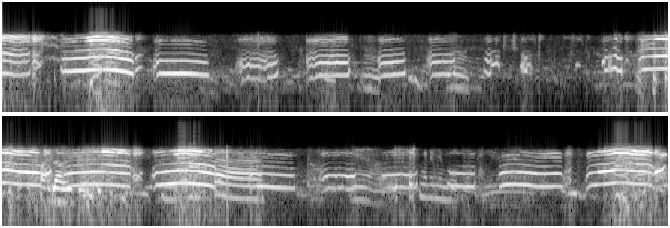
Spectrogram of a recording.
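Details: Repeated loud, high wailing cries with short gasps and whimpers from a newborn baby in hospital, said to be hungry and very red-skinned; a normal newborn cry.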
